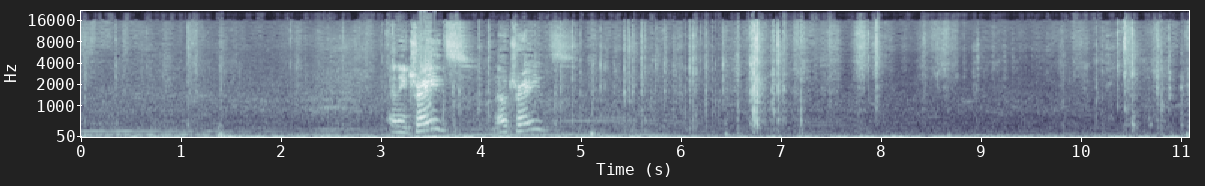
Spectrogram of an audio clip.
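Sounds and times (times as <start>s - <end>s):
low hum: 0.0s - 7.6s
paper and card rustling: 0.0s - 11.0s.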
